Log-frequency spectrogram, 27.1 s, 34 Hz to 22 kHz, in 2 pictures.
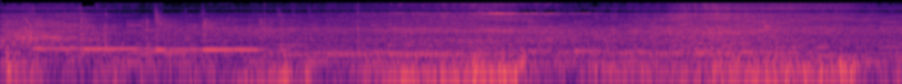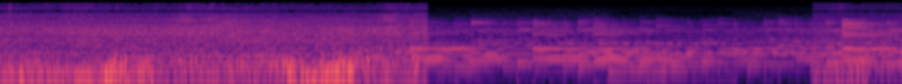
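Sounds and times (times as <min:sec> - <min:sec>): wind rumbling on microphone: 0:00.0 - 0:20.0, 0:25.7 - 0:27.0
instrumental background music: 0:00.0 - 0:27.0
street noise: 0:00.0 - 0:27.0.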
